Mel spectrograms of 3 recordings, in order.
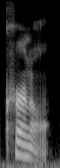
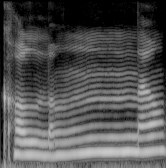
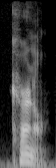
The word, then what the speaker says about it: colonel: guess coral or maybe colonel. Something like that. Seems logical, but the actual standard pronunciation is, drum roll please, kernel.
